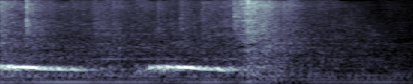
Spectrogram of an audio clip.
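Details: A male spotted dove with a big voice gives a two-note coo: two deep, slightly falling coos about half a second apart, over a faint low hum.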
